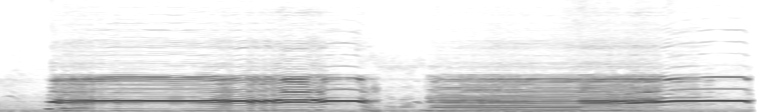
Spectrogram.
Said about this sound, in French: Et non, comme le chameau, le dromadaire blatère. Écoute-en un qui n'a pas l'air très content.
